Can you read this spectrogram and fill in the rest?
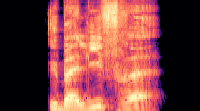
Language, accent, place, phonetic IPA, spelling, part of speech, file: German, Germany, Berlin, [ˌyːbɐˈliːfʁə], überliefre, verb, De-überliefre.ogg
- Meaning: inflection of überliefern: 1. first-person singular present 2. first/third-person singular subjunctive I 3. singular imperative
